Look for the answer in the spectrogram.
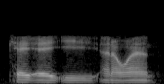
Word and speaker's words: Kaenon: The glasses I've been racing in are Keenan's. I believe they're based out of the UK, and not huge here. It's spelled. It looks like Canon. It's Kaenon. But they've got great lens technology, and just a real crisp view.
